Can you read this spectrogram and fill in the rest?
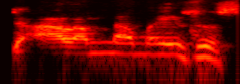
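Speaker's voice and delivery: high, drawn-out mock yell; sustained high call at normal volume; retold shout. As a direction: re-enact crying out the holy name. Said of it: "saya teriak-teriak".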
